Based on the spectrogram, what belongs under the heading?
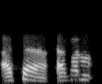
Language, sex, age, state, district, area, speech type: Sindhi, female, 45-60, Delhi, South Delhi, rural, conversation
